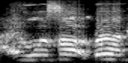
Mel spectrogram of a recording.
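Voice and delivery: put-on thick Dade County street accent, very high. Retelling how friends from down there talk: imitating a hard Dade County accent. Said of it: "They got that hard Dade County accent".

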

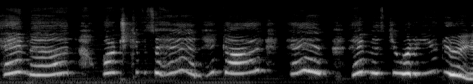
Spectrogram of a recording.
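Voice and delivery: mock cheery calling out. Retelling a movie scene of hostages calling out from cells: imitating cheery hostages. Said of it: "kind of cheery and not, like, desperately trying".

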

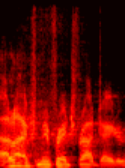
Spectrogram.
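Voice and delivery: low, slow, mumbling Southern drawl. Quoting a movie line after a friend asks if it's Sling Blade, Sling Blade voice. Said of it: "Sling Blade".

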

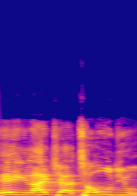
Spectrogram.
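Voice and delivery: very loud, stern scolding tone. Showing a congregation how a parent sounds scolding a child: stern parent voice. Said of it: "I can be stern as a, as a parent".

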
